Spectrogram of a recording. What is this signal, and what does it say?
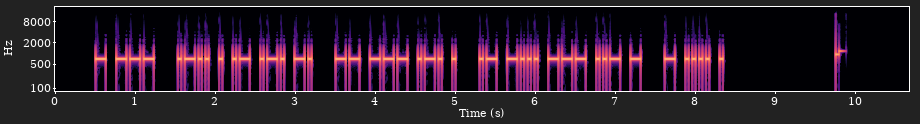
Morse code, heard as a keyed tone, about 28 wpm, 700 Hz. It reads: TO LEARN MORE ABOUT THE
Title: Sets of 5 Words Encore2 28wpm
